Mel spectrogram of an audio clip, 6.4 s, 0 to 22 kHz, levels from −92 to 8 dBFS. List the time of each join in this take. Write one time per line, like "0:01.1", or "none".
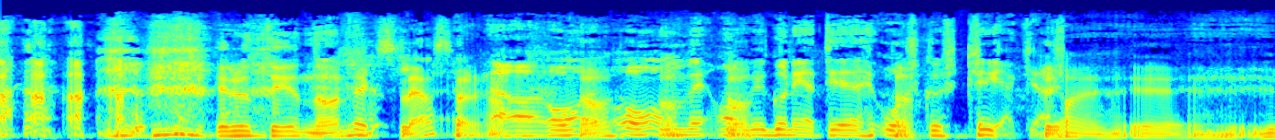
0:05.3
